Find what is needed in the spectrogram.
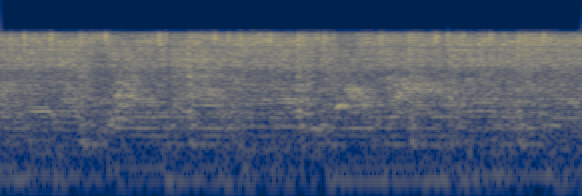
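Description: Heavy metal band playing live: distorted electric guitars over bass and drums, loud and continuous.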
